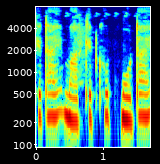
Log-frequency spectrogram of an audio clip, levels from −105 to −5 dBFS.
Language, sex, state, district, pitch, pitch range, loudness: Marathi, female, Maharashtra, Pune, 245 Hz, 235-250 Hz, -22 LUFS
